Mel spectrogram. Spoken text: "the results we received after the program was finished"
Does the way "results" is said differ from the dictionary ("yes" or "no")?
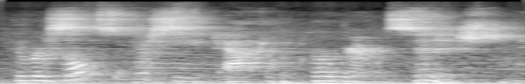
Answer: no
